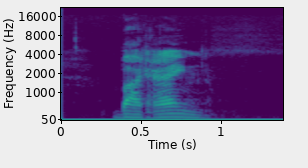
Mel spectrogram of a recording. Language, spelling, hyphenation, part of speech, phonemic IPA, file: Dutch, Bahrein, Bah‧rein, proper noun, /bɑxˈrɛi̯n/, Nl-Bahrein.ogg
- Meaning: Bahrain (an archipelago, island, and country in West Asia in the Persian Gulf)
